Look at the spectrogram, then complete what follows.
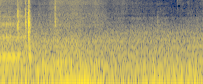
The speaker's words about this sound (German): Wir fahren ja schliesslich Auto, es geht um Autos.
